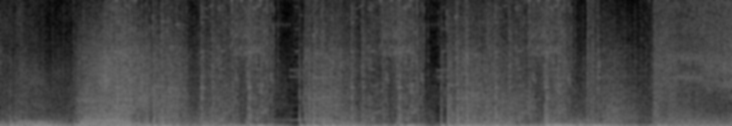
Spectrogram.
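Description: A gun fires with loud roaring blasts.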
